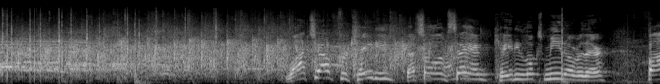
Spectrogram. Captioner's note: cheers and applause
